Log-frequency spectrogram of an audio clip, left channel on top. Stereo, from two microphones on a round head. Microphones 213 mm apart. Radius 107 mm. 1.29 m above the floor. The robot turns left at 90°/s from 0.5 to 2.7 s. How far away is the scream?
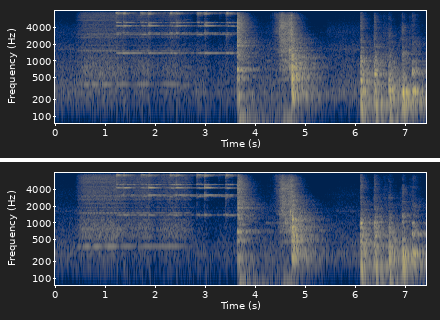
No scream in this recording.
